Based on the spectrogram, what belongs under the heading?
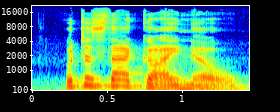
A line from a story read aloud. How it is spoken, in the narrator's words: March sputtered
